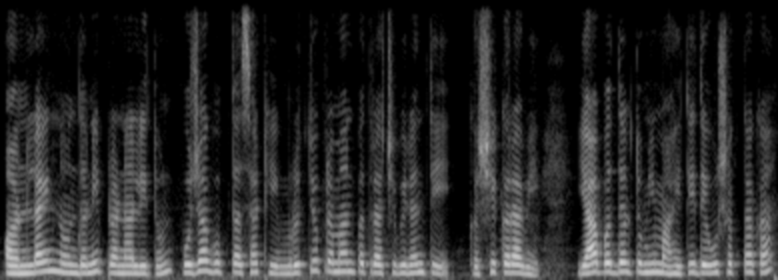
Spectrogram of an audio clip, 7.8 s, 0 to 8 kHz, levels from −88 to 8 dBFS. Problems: none marked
